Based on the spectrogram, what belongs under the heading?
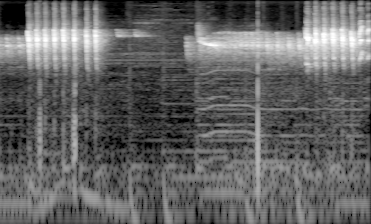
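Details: Female cucak kinoi calling for the male: a quick run of high piercing chirps, a drawn-out thin whistle, then more rapid bright chirps.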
